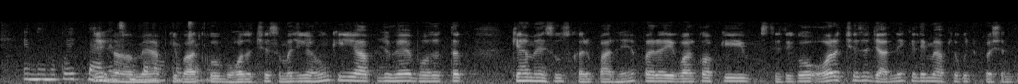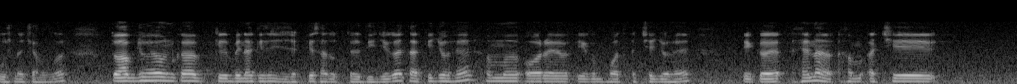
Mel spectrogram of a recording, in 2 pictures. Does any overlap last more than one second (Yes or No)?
Yes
